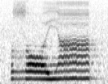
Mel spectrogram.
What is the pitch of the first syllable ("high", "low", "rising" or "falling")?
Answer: low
